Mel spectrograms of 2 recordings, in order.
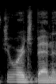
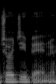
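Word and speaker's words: Jorge Ben: This guy, it's like J-O-R-G-G-E and then B-E-N, like Ben, like George Ben is what it like. Looks okay. – Like in American. – Okay. – But I think it's pronounced like Georgie Ben or something like that.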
